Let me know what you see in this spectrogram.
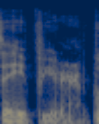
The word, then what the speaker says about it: Zapier: i know it's supposed to be pronounced zapier but what are your feelings on this did they just misspell it i think they, they with...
